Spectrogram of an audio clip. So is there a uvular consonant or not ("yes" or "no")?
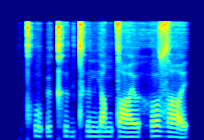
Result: no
